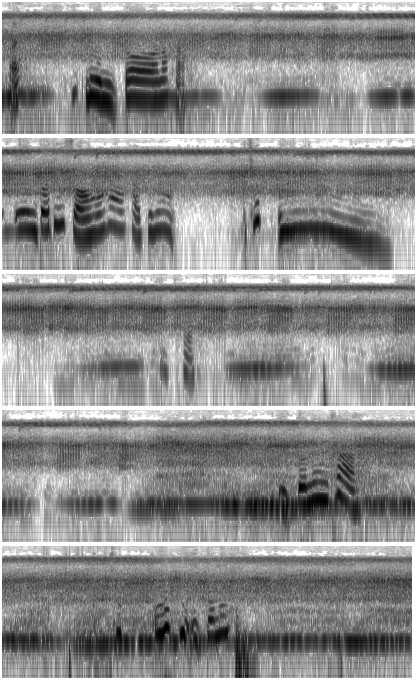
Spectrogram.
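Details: A frog chorus of อึ่งเผ่า and อึ่งยาง, at a site crowded with people. Bent, harmonic croaks come in bursts from several callers over a continuous humming tone, with scattered clicks and nearby Thai speech.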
